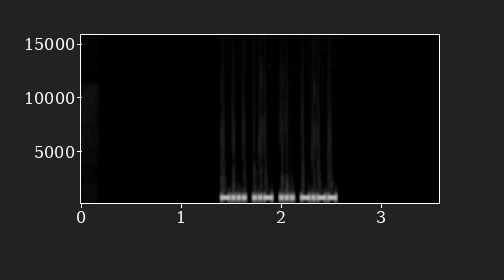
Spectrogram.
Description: Morse code, heard as a keyed tone, about 43 wpm, 700 Hz. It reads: BUSY
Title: Four Letter Words - 45wpm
